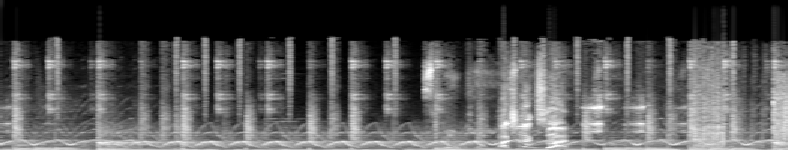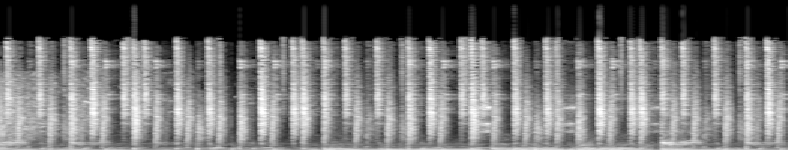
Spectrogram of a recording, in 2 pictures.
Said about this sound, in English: Time to let them sirens fly, boy.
